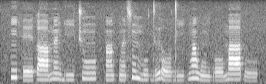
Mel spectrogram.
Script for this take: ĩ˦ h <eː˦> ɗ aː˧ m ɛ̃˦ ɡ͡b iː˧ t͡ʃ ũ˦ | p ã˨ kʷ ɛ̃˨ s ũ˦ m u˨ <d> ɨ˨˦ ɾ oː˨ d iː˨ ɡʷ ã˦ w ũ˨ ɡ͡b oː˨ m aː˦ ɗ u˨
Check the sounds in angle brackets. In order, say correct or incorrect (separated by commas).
incorrect, correct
